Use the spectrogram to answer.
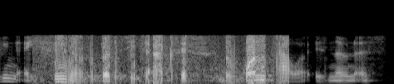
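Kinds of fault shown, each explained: mu-law and A-law mixed up: From 0.33 s to 2.89 s, speech coded with the mu-law curve is decoded with the A-law curve, so each 8-bit code maps to the wrong amplitude. Some levels come out too loud, others too soft, and the voice turns harsh and gritty while pauses fill with hiss. On the waveform the envelope looks jagged and gaps never drop to silence. The spectrogram shows broadband noise spread across the whole band up to the 4 kHz telephone limit.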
